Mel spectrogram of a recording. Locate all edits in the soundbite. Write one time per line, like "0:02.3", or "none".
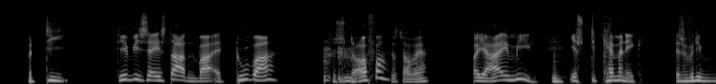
none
